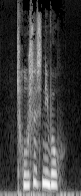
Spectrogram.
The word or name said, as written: trusselsniveau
